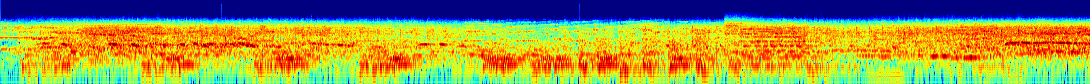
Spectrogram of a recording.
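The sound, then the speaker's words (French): Concert audience shouting, whooping and cheering loudly and without pause, a dense roar of many voices that buries the orchestra trying to play beneath it. “Attendez ce pauvre orchestre hein, qui essaye désespérément de jouer et qui est couvert par le public.”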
